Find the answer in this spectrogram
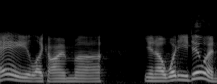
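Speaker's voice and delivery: plain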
